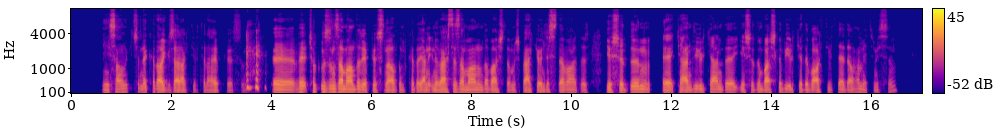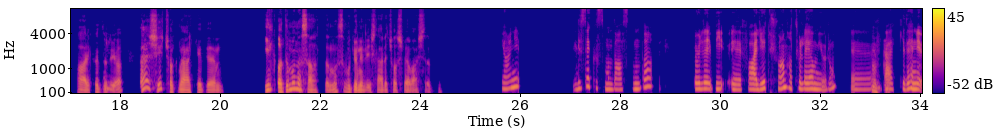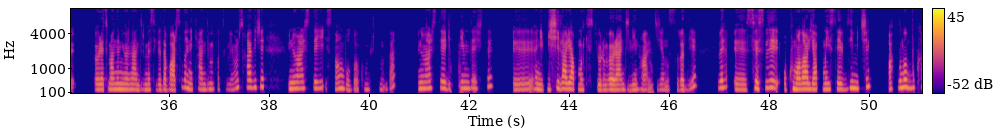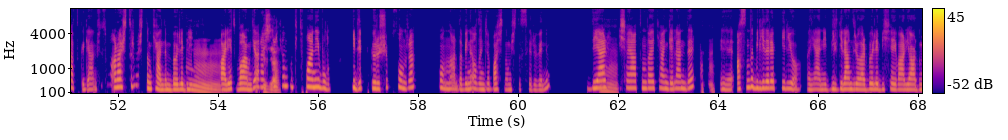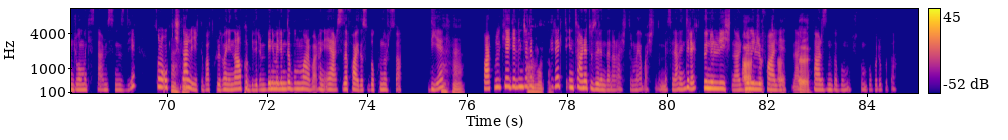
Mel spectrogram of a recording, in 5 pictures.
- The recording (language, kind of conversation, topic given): Turkish, podcast, İnsanları gönüllü çalışmalara katılmaya nasıl teşvik edersin?
- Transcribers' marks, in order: chuckle; unintelligible speech; other background noise; drawn out: "Hımm"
